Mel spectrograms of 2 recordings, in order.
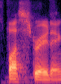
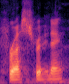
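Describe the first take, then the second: First: The word is said without the r after f. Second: The word is said with the r after f. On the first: The speaker calls it wrong. "people say uh, frustrating" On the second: The speaker calls it right. "instead of frustrating"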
